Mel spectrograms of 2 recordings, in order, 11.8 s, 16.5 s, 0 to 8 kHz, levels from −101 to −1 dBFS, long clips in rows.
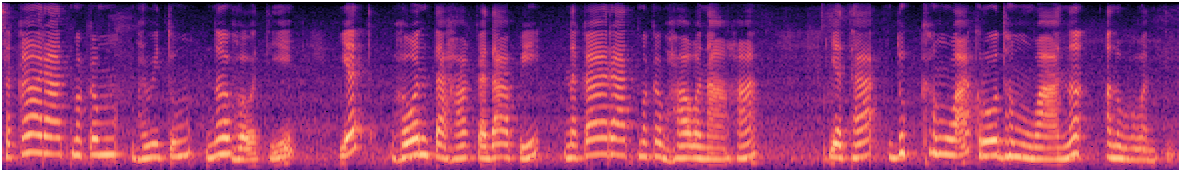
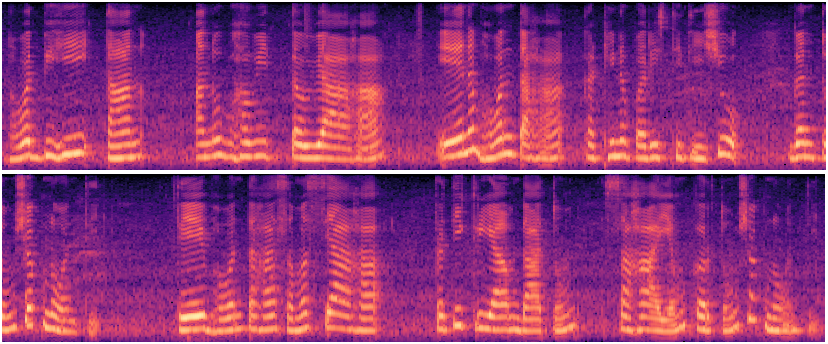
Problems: background sounds at intervals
